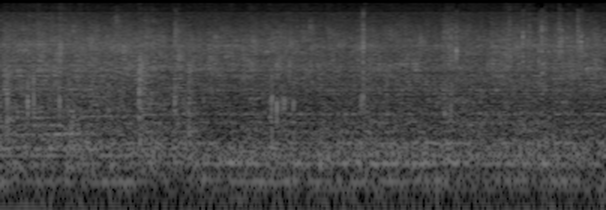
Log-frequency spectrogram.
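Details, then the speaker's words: Sewer drain with a worsening clog after drain cleaner; after lots of water was poured in, steady bubbling and gurgling deep in the drain but no water reaching the outside pipe, which later backed up through the sink; possible partial blockage. "yeah I hear bubbling but it's not coming out"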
